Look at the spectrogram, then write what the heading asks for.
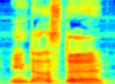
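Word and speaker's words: interested: এখানে ইন্টারেস্টেডের প্রথম যে টিটা এটার উচ্চারণ হবে, কারণ এটার পরে ভায়োল আছে, আর মাঝখানে আরের উচ্চারণ হবে যাতে আরের পরে ভায়োল আছে। আর দ্বিতীয় টি এর আগে অ্যাচ আছে, যার কারণে এই টি এর উচ্চারণ টি হবে, ইন্টারেস্টেড।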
